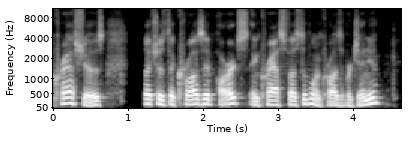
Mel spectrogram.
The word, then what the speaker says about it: Crozet: And for those who may not have been there before, that the city name there for the show was Crozet. That's how they pronounce it, and that's about 14 miles from Charlottesville, where they have spring and fall shows, outdoor shows.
